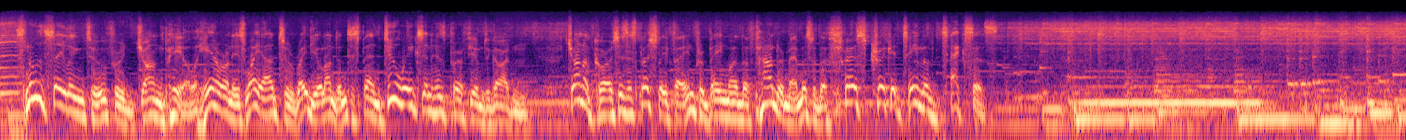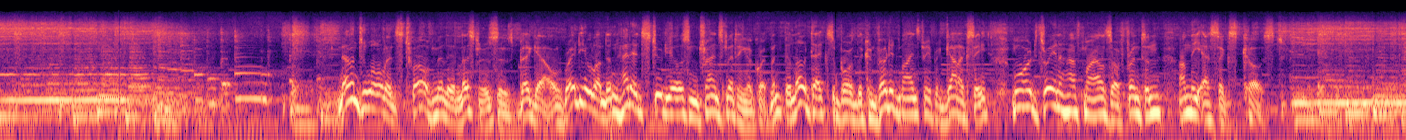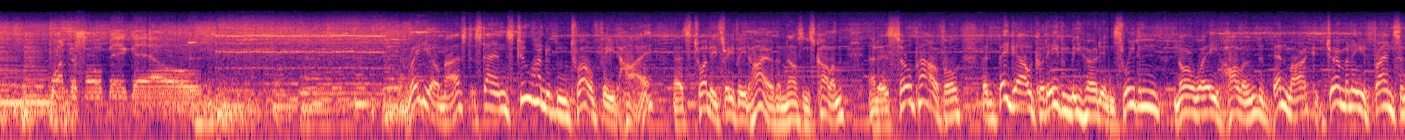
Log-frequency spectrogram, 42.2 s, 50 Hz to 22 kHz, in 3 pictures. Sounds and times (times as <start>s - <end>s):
Music: 0.0s - 42.1s
Speech: 0.2s - 10.0s, 17.4s - 27.0s, 28.6s - 30.1s, 32.2s - 42.1s.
